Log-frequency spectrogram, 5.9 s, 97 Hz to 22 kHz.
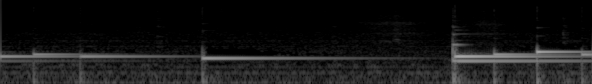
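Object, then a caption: Granite lithophone bars. An 8-bar lithophone of solid black granite slabs on a low frame, tuned to 432 Hz, is struck with two soft-headed mallets with red and green balls on wooden sticks to play a slow melody. Clear, bell-like tones ring out and sustain long after each strike, stepping between mid pitches as new notes overlap the fading ones.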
